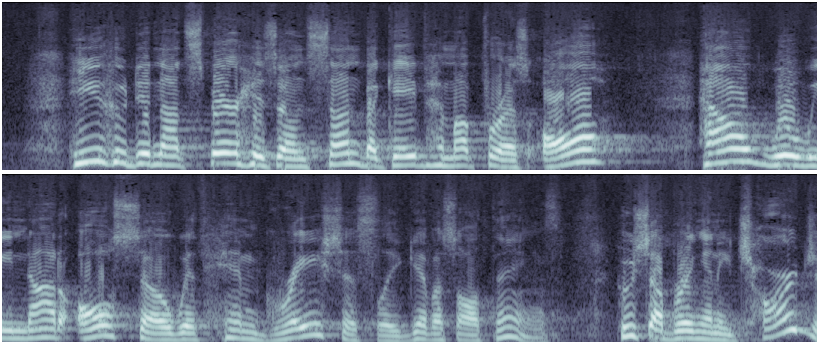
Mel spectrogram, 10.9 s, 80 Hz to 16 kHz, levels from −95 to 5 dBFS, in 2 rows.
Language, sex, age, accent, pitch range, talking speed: English, male, 50-69, American, 160-215 Hz, 175 wpm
